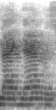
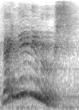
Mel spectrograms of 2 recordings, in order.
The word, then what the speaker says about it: Magnanimous: Um, I already mentioned Magnanimus earlier and Coupe always gets it wrong. Magnanimoose like he always gets the name wrong.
